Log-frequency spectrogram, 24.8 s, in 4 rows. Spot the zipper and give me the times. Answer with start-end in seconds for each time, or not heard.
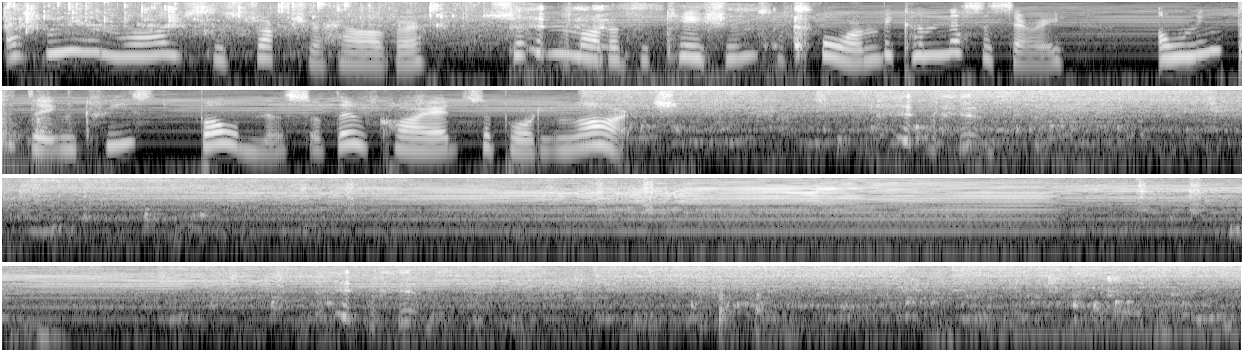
not heard.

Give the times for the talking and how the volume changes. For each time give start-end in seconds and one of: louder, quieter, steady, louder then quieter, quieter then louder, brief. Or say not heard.
0.0-9.7 steady.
